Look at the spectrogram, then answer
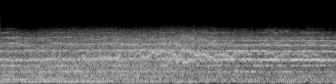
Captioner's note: tires screeching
